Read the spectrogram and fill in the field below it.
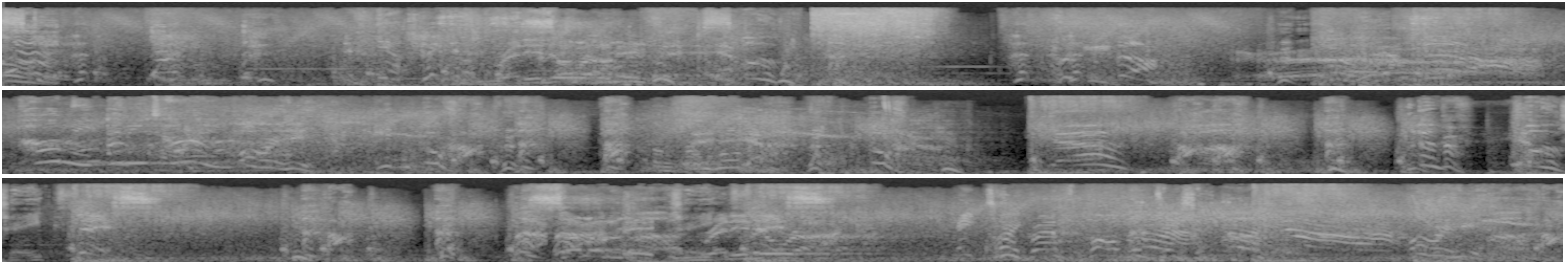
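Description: Crackling energy blasts hiss and buzz.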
